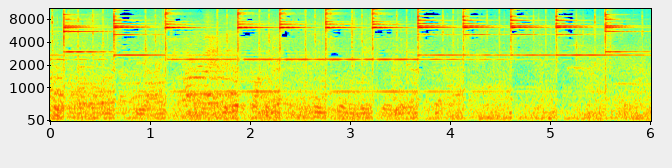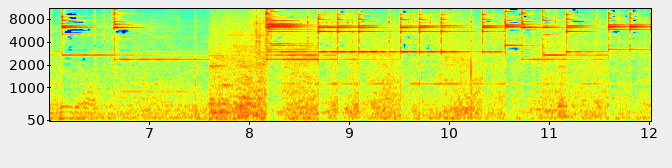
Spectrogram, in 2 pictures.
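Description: A LEGO Mindstorms RCX music robot's motor-driven mallets striking tuned bars, playing a tune of single bell-like notes, each with a small mechanical tap, about two to three a second. The notes are played from a touch-sensor keyboard. There is a short break about two-thirds of the way in, then the notes come quicker.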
